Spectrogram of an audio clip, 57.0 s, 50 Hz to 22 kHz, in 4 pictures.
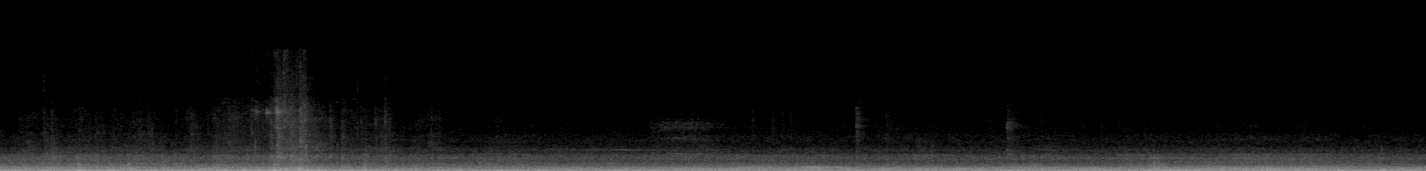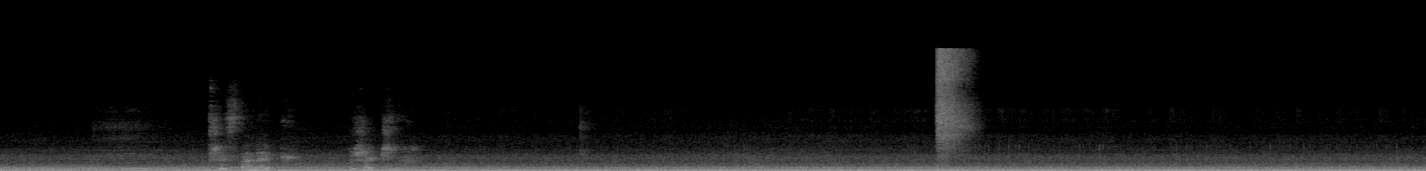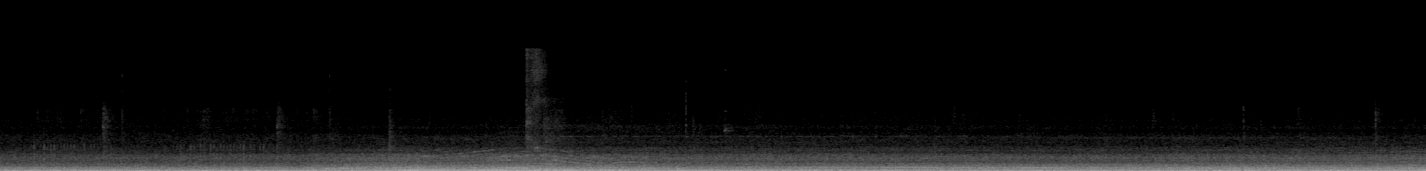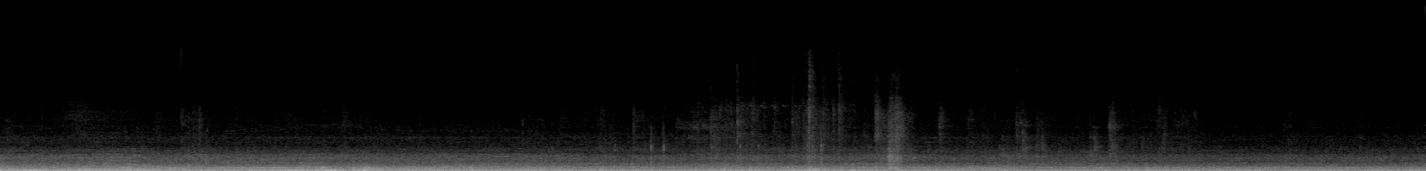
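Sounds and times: bus diesel engine running: 0.0s - 57.0s
compressed air hiss: 23.6s - 24.1s.

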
